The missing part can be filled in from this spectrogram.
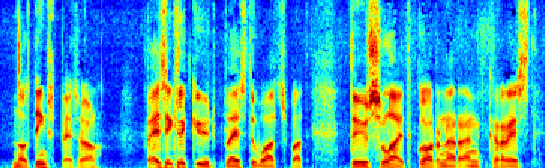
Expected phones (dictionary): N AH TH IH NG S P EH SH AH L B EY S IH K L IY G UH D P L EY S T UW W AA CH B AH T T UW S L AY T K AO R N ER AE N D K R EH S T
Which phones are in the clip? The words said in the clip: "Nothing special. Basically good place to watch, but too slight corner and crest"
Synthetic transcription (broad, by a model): N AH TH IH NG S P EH S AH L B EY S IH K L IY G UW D P L EY S T UW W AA S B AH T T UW S L AY T K AO R N ER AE N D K R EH S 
